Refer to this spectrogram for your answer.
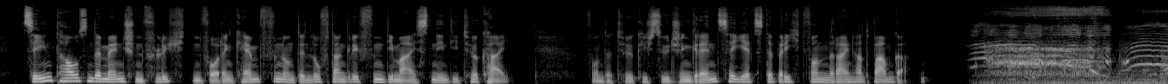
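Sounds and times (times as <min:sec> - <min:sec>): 
speech: 0:00.2 - 0:10.0
children crying after receiving injections in the upper arm: 0:09.7 - 0:11.6.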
